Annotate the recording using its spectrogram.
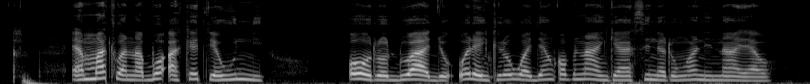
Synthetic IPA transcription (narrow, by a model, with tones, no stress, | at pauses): ɛ˨ma˦twa˨na˨bɔ˦ʔa˨ke˦tje˨u˦ni˨ | o˦ɾo˨dwa˦d͡ʒɔ˨ʔo˦ɾe˨ŋki˨ɾo˦wa˨d͡ʒɛ˦ŋkɔ˦pna˦ŋɡɪ˨a˨si˦nɛ˨ɾʊ˨ŋɔ˦ni˨na˦˨ja˦ɔ˦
